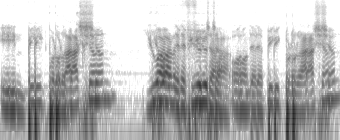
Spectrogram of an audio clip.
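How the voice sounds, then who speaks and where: Speaking in a non-native accent, a man uses a fairly high pitch. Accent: foreign accent in English. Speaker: pig industry expert. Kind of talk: goodwill speech. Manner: halting.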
